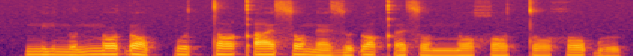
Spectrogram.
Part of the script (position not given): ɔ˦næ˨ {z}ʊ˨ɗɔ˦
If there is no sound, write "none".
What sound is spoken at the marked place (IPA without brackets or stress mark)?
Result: z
